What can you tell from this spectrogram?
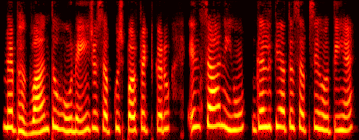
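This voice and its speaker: A woman voicing a young newlywed daughter-in-law who argues back in a high, exasperated voice. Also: steady tone, a little fast, no room sound, studio quality, lightly acted. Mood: indignant. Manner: high, protesting complaints.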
